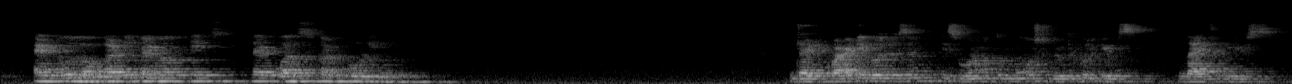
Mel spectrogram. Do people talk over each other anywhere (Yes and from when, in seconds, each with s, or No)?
No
